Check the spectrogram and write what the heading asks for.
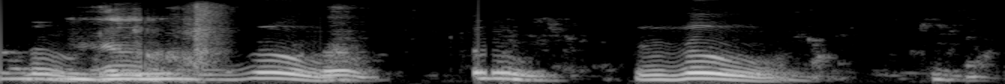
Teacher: ujung lidah dengan ujung gigi seri atas ya ditekan dan digesekkan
